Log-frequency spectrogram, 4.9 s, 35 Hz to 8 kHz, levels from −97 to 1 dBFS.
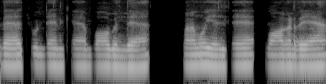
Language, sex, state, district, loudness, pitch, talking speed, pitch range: Telugu, male, Andhra Pradesh, Anantapur, -35 LUFS, 115 Hz, 50 wpm, 110-120 Hz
